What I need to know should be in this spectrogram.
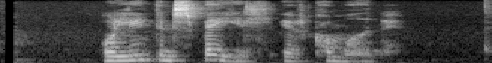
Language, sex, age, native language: Icelandic, female, 40-49, Icelandic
